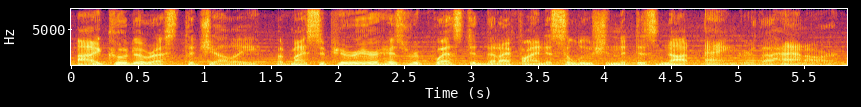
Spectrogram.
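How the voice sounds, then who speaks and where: A man's voice: deep voice, brisk, over loud music. A man playing a stern, officious alien security officer in a video game, formal and by the book. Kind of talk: game voice acting.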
